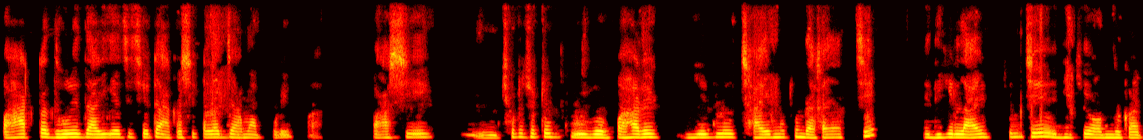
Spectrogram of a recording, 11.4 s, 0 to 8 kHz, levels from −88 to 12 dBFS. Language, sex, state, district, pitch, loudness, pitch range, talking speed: Bengali, female, West Bengal, Dakshin Dinajpur, 185 Hz, -18 LUFS, 175-195 Hz, 145 wpm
